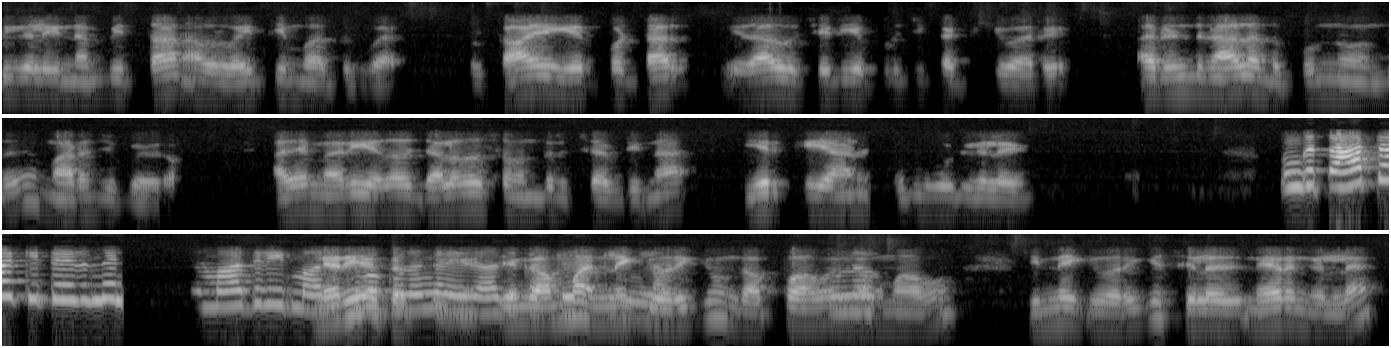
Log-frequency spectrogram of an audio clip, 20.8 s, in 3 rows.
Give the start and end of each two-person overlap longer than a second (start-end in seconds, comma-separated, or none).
15.5-17.2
